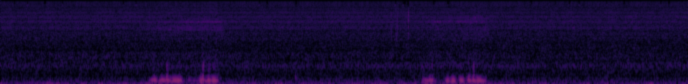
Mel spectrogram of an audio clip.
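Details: Soft, low, fluttering snores on breaths in, two in about nine seconds, from Noodle, a sleeping tuxedo cat, over quiet room noise: gentle snoring.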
